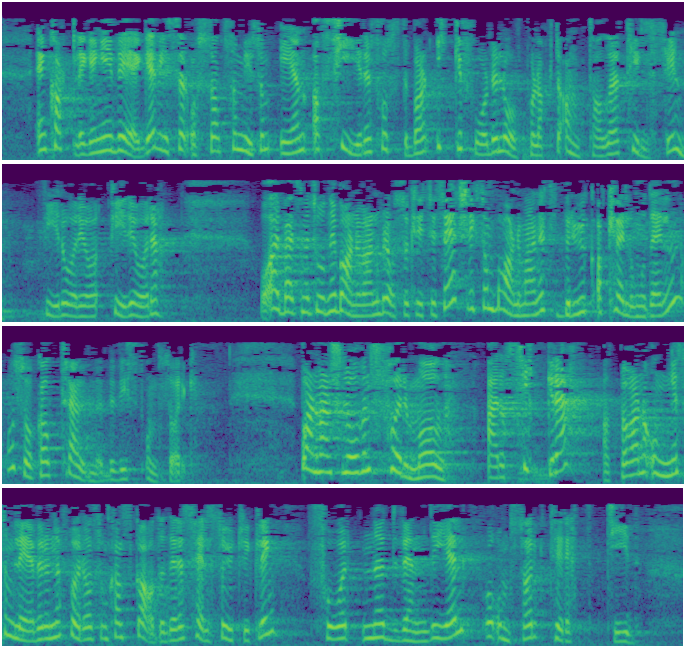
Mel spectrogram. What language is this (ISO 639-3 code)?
nob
